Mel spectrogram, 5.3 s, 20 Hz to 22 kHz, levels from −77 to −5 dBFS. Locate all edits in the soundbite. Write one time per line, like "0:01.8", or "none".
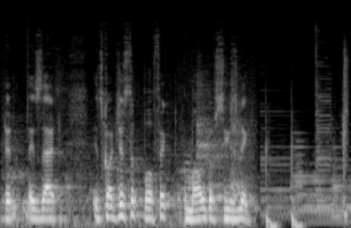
0:03.9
